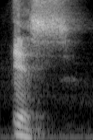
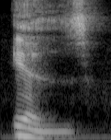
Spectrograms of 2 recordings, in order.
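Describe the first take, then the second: First: The word ends with a hissing S sound. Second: The word ends with a buzzing Z sound. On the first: The speaker calls it right. "we pronounce it is with an S sound" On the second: The speaker calls it wrong. "not with a Z sound like we usually do in English"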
